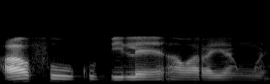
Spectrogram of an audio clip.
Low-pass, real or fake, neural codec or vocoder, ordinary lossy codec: 3.6 kHz; real; none; MP3, 24 kbps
